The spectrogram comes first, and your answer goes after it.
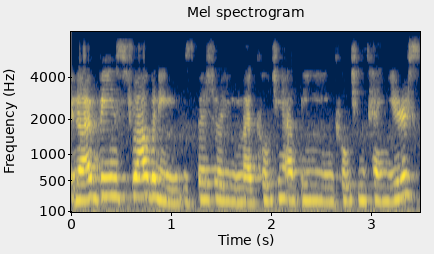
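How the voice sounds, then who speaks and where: Her voice is somewhat breathy and medium in pitch, with ordinary pitch variation. The woman speaks with a non-native accent. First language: not English. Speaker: coach. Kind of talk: webinar participant reflection. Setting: online webinar.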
